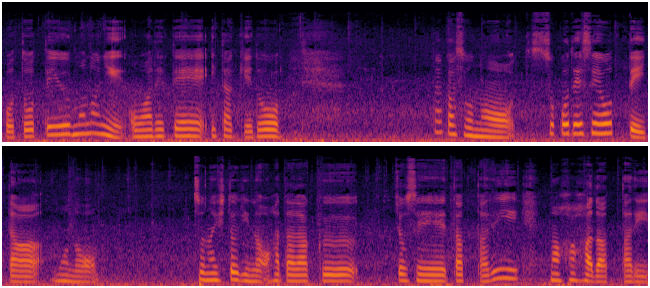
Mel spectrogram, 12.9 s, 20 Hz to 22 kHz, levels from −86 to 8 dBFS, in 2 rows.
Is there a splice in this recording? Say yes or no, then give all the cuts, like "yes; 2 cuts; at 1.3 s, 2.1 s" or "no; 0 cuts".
yes; 1 cut; at 8.4 s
